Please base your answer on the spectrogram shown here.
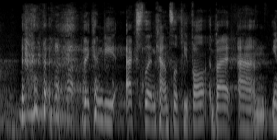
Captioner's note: laugh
